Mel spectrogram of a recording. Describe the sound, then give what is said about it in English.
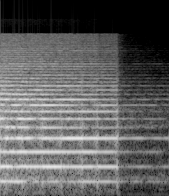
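A loud, blaring air horn blast holds steady for just over a second, then cuts off abruptly, leaving a faint ringing tail. No one speaks. “I don't think that was really air horn worthy, but you know, the blaring of the sirens.”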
